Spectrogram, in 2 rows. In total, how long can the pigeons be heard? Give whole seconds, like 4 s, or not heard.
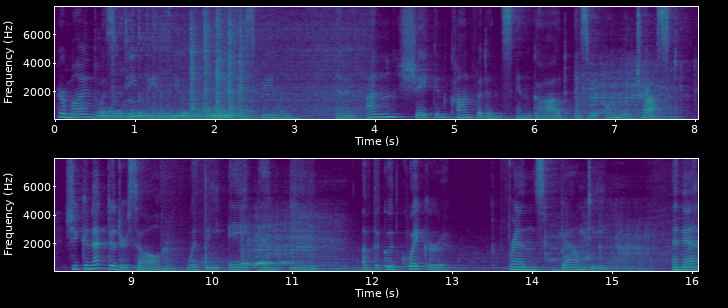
4 s.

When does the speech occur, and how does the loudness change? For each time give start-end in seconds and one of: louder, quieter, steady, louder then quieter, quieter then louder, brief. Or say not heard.
0.0-16.0 steady.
